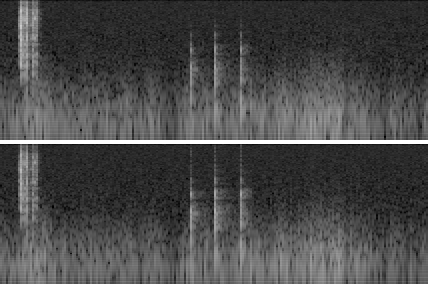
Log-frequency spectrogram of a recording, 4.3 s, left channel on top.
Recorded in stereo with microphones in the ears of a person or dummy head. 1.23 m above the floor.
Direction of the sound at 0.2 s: 20° left (ahead or behind).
